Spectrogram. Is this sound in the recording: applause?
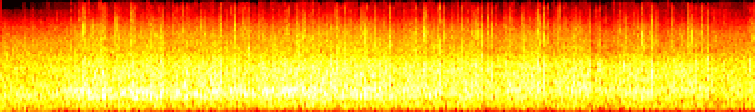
yes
